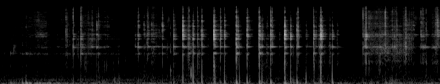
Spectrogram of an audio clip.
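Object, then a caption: Small glazed ceramic pumpkin tapped with fingernails. Long acrylic nails tap on a small, hollow, glazed orange ceramic jack-o'-lantern with a cut-out face, held in front of the mic. The result is a run of sharp, bright clicks and clinks with almost no ring or low end, bracketed by softer, dense scratchy tapping at the start and end.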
